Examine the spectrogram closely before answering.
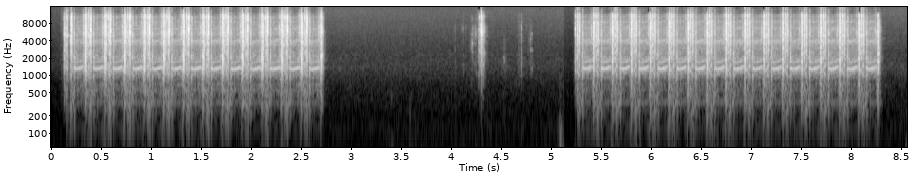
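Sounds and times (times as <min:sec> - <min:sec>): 
Canon T90 camera shutter: 0:00.1 - 0:02.8, 0:05.2 - 0:08.4.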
